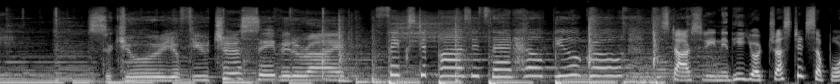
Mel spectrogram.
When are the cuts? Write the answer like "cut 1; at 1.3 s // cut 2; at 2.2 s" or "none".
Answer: cut 1; at 6.4 s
